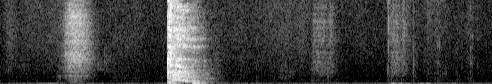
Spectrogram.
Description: Typical morning...coughing, sneezing, sniffling.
